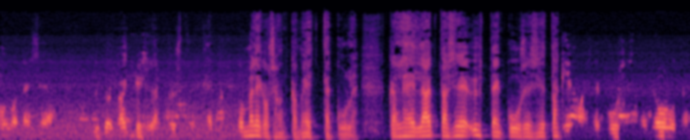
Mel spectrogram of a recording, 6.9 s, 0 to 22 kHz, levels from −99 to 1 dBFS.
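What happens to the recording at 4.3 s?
Nothing goes wrong at 4.3 s: the speech carries straight through that moment with no dropout, click or distortion.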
